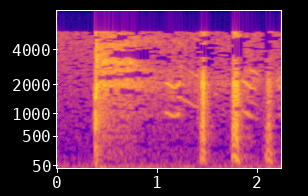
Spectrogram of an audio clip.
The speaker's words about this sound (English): Did you hear the duck? I did hear the duck, yes.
